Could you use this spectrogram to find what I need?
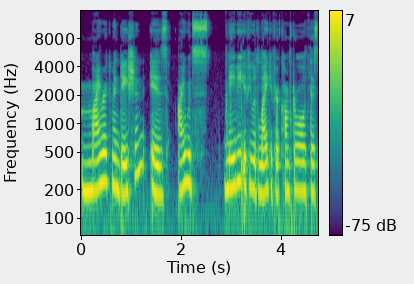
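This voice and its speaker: A woman in a plain, everyday voice at a moderate pace, with ordinary pitch variation. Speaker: Montessori teacher. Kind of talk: tutorial. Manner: warm, encouraging.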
